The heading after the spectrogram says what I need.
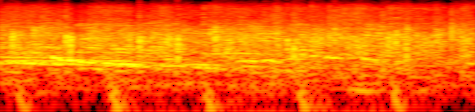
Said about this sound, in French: Et le vainqueur donc du point chaud Simco et l'équipage NL Productions. Qu'on applaudit bien fort, s'il vous plaît.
